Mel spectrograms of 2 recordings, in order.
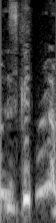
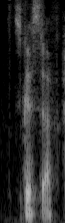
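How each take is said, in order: First: "It's good stuff" squeaked much higher and louder; silly high voice. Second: Said in the usual way. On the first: Pretend. Same words in silly voice.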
